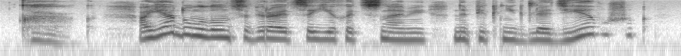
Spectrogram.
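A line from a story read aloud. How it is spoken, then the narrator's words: Exclamation. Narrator (Russian): воскликнула она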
